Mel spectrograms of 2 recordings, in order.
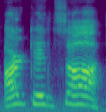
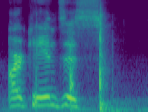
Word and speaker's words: Arkansas: It's Arkansas. It is not our Kansas.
